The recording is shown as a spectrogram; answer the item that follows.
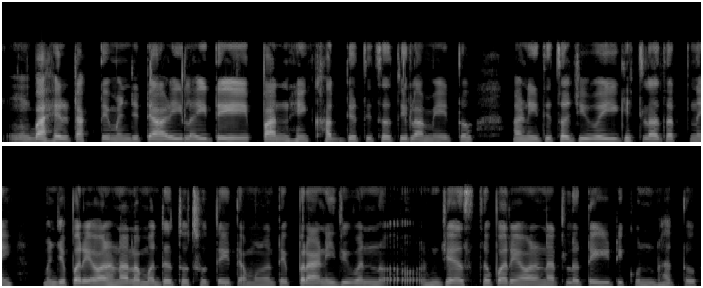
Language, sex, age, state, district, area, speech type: Marathi, female, 45-60, Maharashtra, Kolhapur, urban, spontaneous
